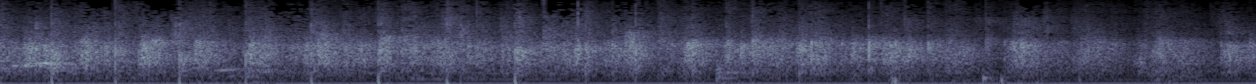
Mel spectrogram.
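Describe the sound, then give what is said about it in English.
An audience cheers and applauds to praise the Lord, dense clapping mixed with crowd noise at a fairly loud, even level throughout. “Give the Lord a cheer.”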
